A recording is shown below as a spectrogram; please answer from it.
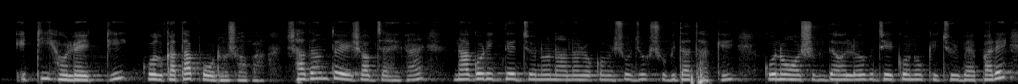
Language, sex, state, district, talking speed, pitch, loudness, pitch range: Bengali, female, West Bengal, North 24 Parganas, 125 wpm, 225 Hz, -28 LUFS, 215-235 Hz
